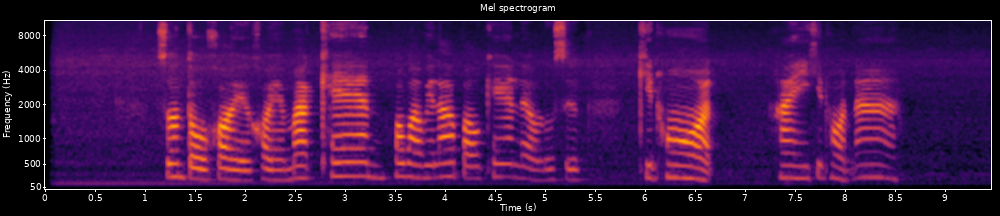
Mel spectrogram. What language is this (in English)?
Thai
